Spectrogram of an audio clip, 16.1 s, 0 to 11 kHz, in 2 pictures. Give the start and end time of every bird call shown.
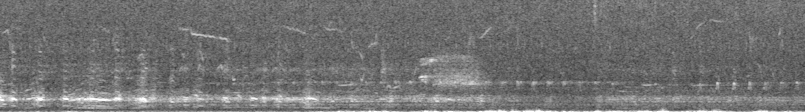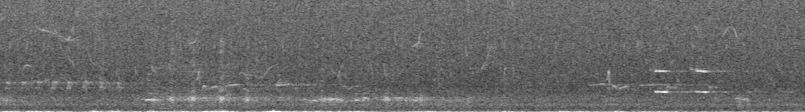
0.0s-5.2s: Canada Goose (Branta canadensis)
2.2s-9.6s: Northern Flicker (Colaptes auratus)
3.5s-5.2s: Red-winged Blackbird (Agelaius phoeniceus)
9.4s-16.1s: Canada Goose (Branta canadensis)
9.8s-15.7s: Blue Jay (Cyanocitta cristata)
13.7s-16.1s: unidentified bird

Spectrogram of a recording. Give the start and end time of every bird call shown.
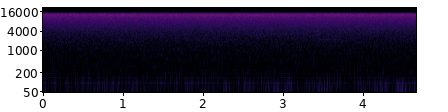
0.9s-1.4s: Clark's Nutcracker (Nucifraga columbiana)
1.9s-2.4s: Clark's Nutcracker (Nucifraga columbiana)
3.3s-3.9s: Clark's Nutcracker (Nucifraga columbiana)

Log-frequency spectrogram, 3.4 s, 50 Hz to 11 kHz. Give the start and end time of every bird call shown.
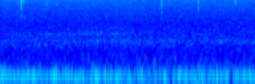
0.8s-2.0s: Downy Woodpecker (Dryobates pubescens)

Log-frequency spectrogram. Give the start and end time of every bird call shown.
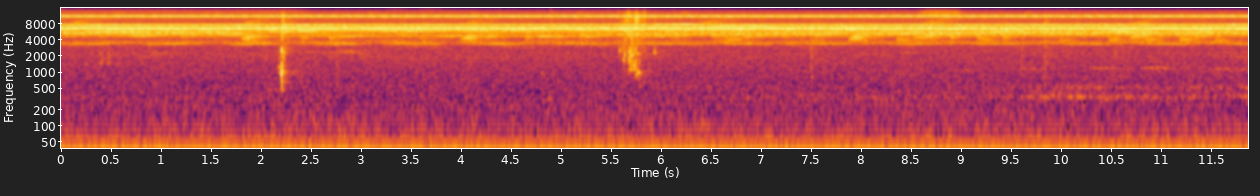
9.4s-11.9s: Collared Forest-Falcon (Micrastur semitorquatus)

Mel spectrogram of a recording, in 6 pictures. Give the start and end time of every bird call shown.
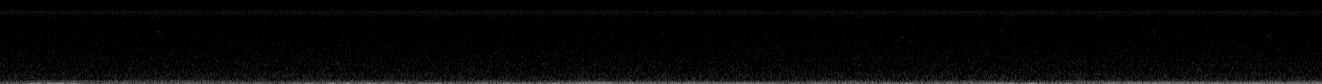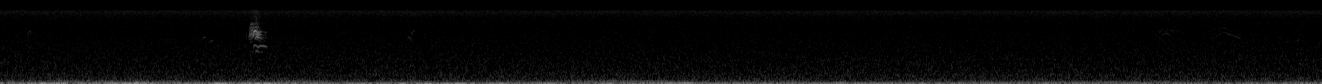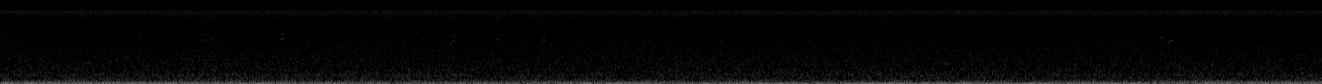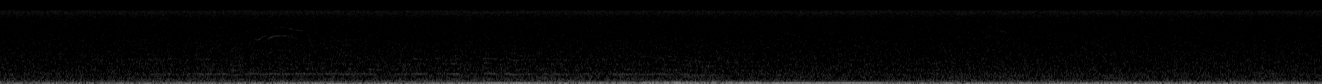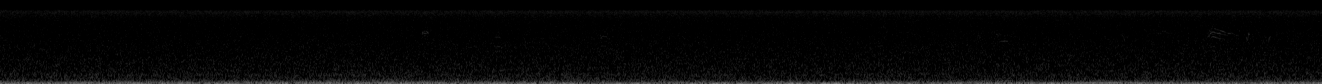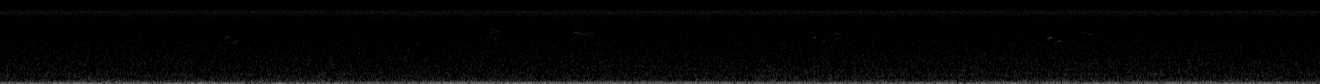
15.7s-15.9s: House Finch (Haemorhous mexicanus)
24.8s-25.0s: Hawaii Amakihi (Chlorodrepanis virens)
25.3s-25.6s: Hawaii Amakihi (Chlorodrepanis virens)
42.2s-42.8s: Hawaii Amakihi (Chlorodrepanis virens)
57.1s-57.2s: Hawaii Amakihi (Chlorodrepanis virens)
64.9s-65.2s: Hawaii Amakihi (Chlorodrepanis virens)
71.0s-71.1s: Hawaii Amakihi (Chlorodrepanis virens)
71.8s-72.0s: Hawaii Amakihi (Chlorodrepanis virens)

